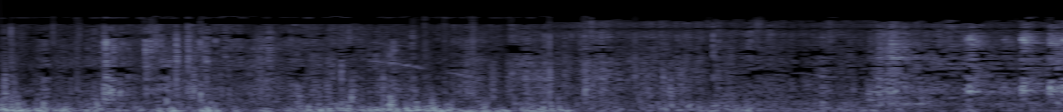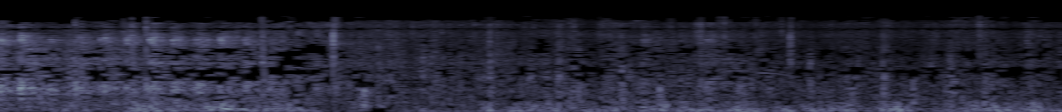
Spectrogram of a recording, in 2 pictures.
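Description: Hooves of a herd of Brahman-type cattle shuffling and knocking on dry dirt and grass as they walk past, in many uneven steps, with a low rumble over the first three seconds.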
